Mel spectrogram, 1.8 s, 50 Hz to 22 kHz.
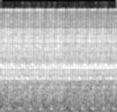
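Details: Maruti new Swift diesel idling with regular knocking and white smoke when revved: sharp regular knock about five a second over harsh clatter; injector no. 1 return about double normal.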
